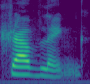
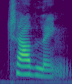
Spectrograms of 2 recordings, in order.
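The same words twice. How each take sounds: The two takes are said the same way.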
